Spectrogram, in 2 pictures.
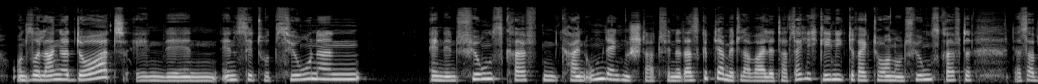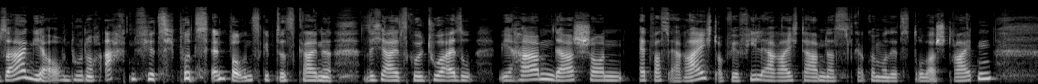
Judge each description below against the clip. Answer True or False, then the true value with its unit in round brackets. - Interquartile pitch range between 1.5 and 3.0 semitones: False (3.8 semitones)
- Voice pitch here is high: True (200 Hz)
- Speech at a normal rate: True (155 wpm)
